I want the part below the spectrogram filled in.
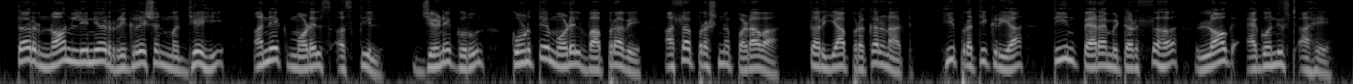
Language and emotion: Marathi, neutral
